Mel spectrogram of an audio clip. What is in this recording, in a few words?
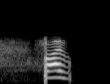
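Fire Department HQ Dispatch; RFD; p25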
